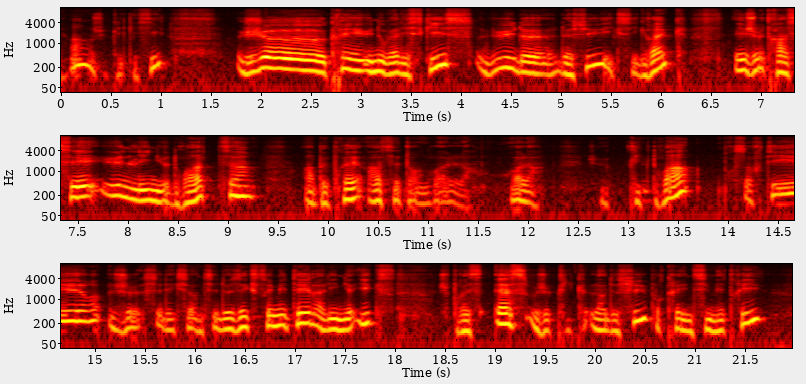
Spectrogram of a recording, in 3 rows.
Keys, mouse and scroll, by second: 2.7 click, 5.5 click, 8.0 click, 9.9 click, 11.5 click, 12.1 right click, 14.1 click, 15.9 click, 17.2 click, 19.7 s.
